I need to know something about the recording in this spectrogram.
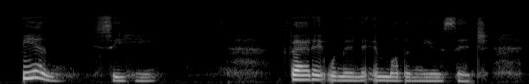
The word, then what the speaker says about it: Sidhe: So it is spelled Sidhe, Sihi, but it can be spelled Sidh, or Sith, but it's pronounced she.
